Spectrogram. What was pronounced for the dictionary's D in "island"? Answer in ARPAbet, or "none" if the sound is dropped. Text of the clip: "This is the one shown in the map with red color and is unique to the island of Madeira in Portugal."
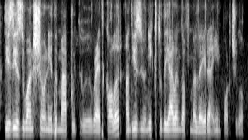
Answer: D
